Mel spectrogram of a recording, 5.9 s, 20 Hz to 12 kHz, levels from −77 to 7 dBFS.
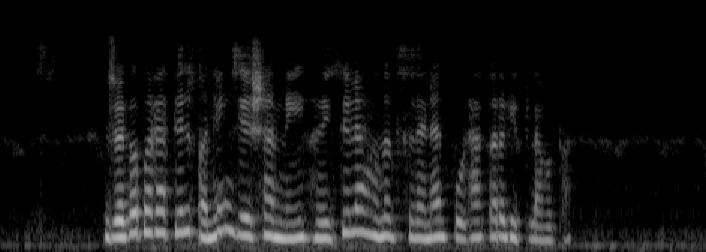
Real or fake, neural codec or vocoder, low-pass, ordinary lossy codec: fake; codec, 16 kHz, 1 kbps, FunCodec, trained on LibriTTS, 50 frames a second; 7.2 kHz; AAC, 48 kbps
